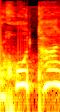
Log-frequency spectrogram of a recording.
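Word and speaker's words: Khotan: 때 2호 타는 말씀드립니다 h 앞에 케이가 역시 묵음 이기 때문에 호탄 이라고 발음을 하는데요 4회차 때 2호 탑만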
